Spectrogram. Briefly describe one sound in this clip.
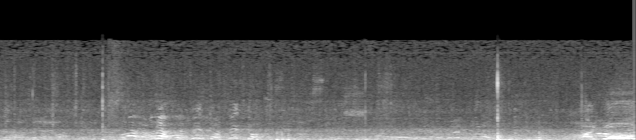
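Men shout across an open field.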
